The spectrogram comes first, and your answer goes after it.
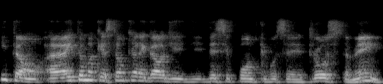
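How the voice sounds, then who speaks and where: A man talks at a fairly high pitch in a somewhat breathy voice. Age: 70s. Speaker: professor and lecturer on leadership. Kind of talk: lecture with audience Q&A. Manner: conversational.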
